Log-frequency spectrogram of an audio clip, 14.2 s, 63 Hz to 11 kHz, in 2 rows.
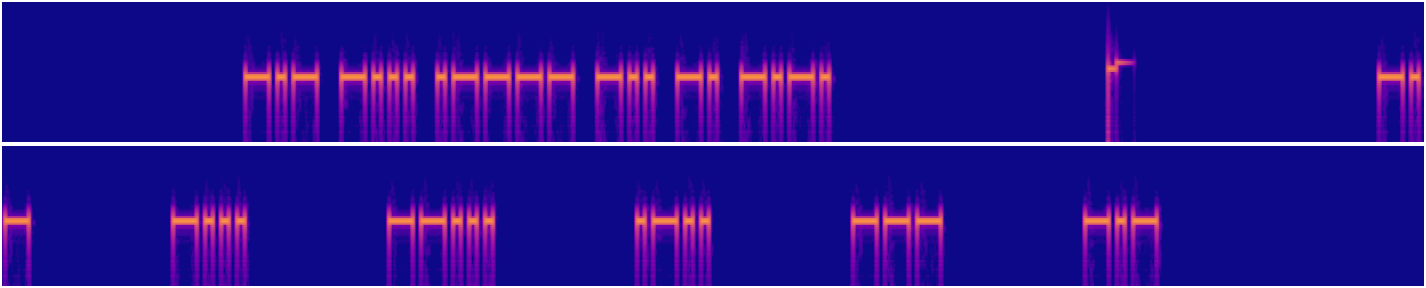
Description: Morse code, heard as a keyed tone, about 31 wpm, spaced as for 16 wpm, 700 Hz. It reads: KB1DNC KB7LOK
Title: USA Call Signs - 6 Characters - 6x Character Spacing - 30wpm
